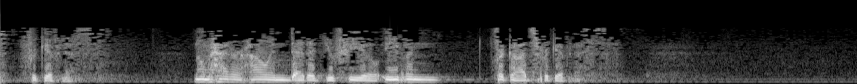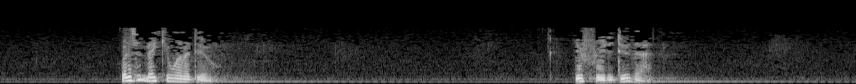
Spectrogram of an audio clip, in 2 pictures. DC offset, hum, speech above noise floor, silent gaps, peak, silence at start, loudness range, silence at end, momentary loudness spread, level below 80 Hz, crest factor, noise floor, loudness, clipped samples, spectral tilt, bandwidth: under 0.1%; none; 35 dB; none; 0 dBFS; 0 s; 10 LU; 1.65 s; 21 LU; -54 dBFS; 16 dB; -46 dBFS; -12 LUFS; under 0.1%; -10.5 dB/octave; 5.8 kHz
